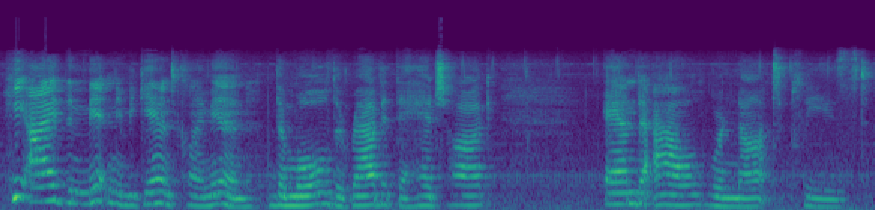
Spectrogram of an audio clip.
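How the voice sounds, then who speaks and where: Woman, slow storybook read-aloud, expressive, asks listeners questions, distant mic, faint noise. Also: lowish voice. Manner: expressive, pausing to ask simple questions. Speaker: storybook reader.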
